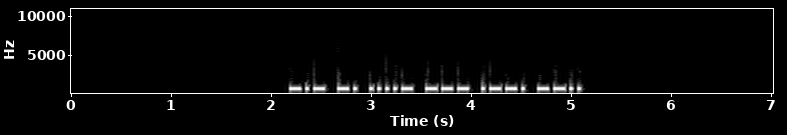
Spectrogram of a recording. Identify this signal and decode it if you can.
Morse code, heard as a keyed tone, about 30 wpm, 700 Hz. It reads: KN4OPZ
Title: USA Call Signs - 6 Characters - Repeated 2x - 30wpm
